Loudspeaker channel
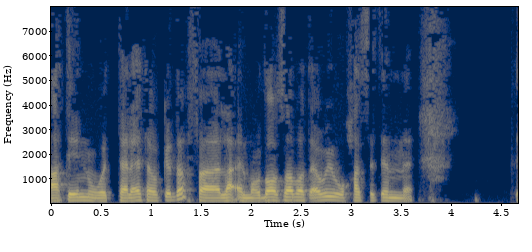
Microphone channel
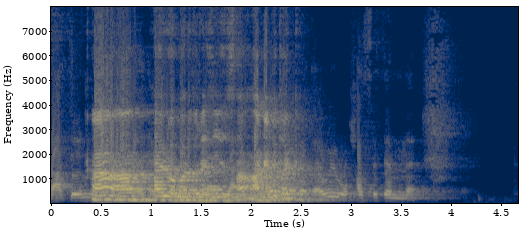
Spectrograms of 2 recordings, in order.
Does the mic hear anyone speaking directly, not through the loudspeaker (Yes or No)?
Yes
